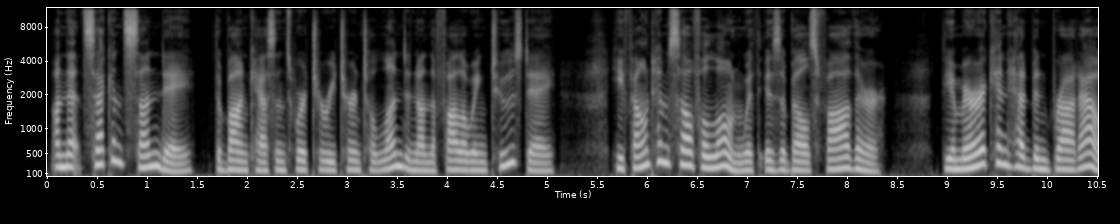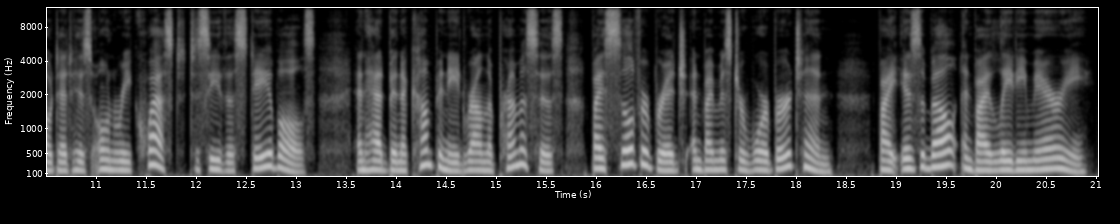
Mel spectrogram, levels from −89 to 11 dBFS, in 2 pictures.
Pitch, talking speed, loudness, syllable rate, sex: 200 Hz, 150 wpm, -17 LUFS, 4.9 syllables/s, female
